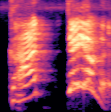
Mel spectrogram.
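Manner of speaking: very high-pitched, restrained, held-back frustrated outburst. Imitating a dad who gets frustrated easily, not screaming. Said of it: "I'm not gonna scream it".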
